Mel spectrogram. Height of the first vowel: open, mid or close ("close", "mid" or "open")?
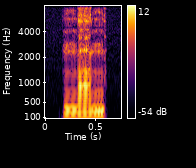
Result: open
